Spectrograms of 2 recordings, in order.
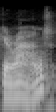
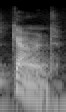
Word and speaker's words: Garand: name is frequently pronounced gerand when accident on the second a the preferred pronunciation is garand with the accent on the first day that's how the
